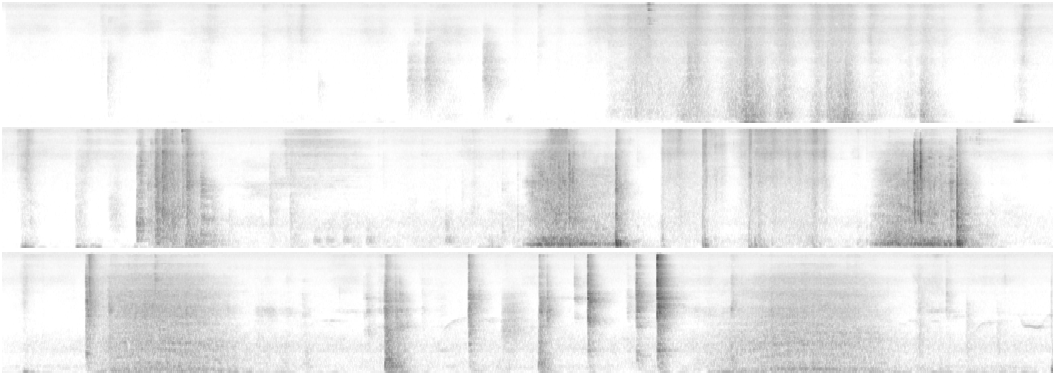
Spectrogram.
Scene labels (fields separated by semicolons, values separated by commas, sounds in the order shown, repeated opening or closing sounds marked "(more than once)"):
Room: bedroom; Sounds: footsteps, window, wardrobe or drawer (more than once)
